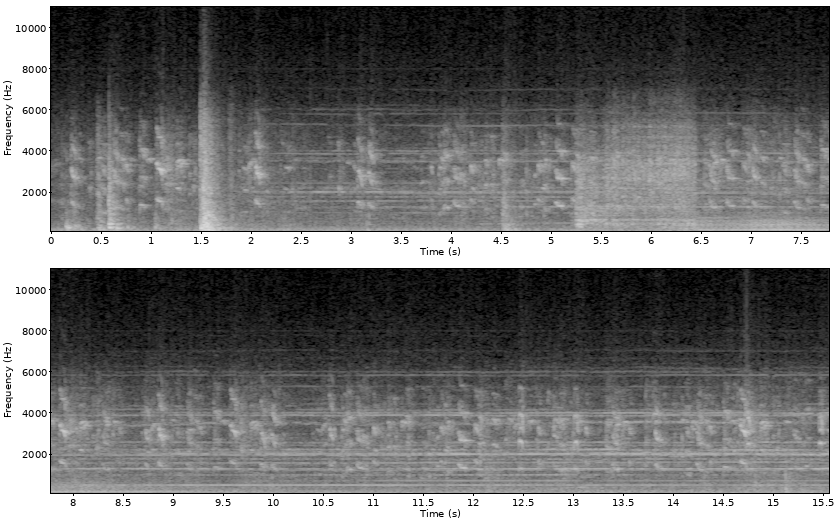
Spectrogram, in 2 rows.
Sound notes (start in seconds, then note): 1.6 door slams; 5.7 car starts up; 10.3 birds chirping; 10.3 eerie music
